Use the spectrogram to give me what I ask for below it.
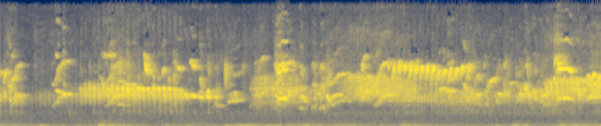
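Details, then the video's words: Red canaries, kept in a cage, giving a varied high song of chirps, trills and a long buzzy rolling phrase, building in loudness after a quiet start. "Canary sings"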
